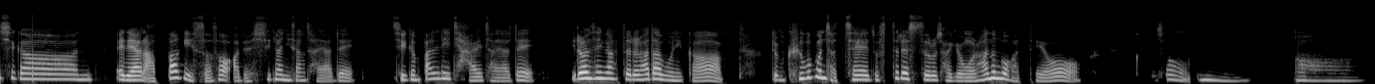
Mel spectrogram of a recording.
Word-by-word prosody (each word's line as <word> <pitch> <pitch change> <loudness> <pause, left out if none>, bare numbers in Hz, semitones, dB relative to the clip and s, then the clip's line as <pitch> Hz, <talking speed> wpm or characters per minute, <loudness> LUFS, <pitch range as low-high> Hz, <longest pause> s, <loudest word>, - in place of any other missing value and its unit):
시간에 245 -5 0 0.3
대한 205 0 +6
압박이 285 - +2
있어서 180 +1 -2
'아 165 - -4
몇 150 0 -10
시간 230 0 -2
이상 195 -1 -4
자야 145 -6 -8
돼.', 170 -3 -5 0.4
'지금 215 0 -1
빨리 265 +4 0
잘 175 -5 -5
자야 155 -2 -7
돼.' 185 +1 -2 0.4
이런 280 +2 +8
생각들을 255 -5 +3
하다 245 +1 +5
보니까 175 -4 -2 0.5
좀 210 - -4
그 265 - +1
부분 305 +2 +5
자체에도 215 -6 -1
스트레스로 245 -4 +1
작용을 165 -2 -3
하는 280 +5 +6
것 255 -4 +4
같아요. 170 +4 -4 0.7
그래서 225 - -8
음. 175 -4 -5 0.4
아. 170 -2 -10
205 Hz, 290 characters per minute, -24 LUFS, 170-245 Hz, 0.7 s, 이런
